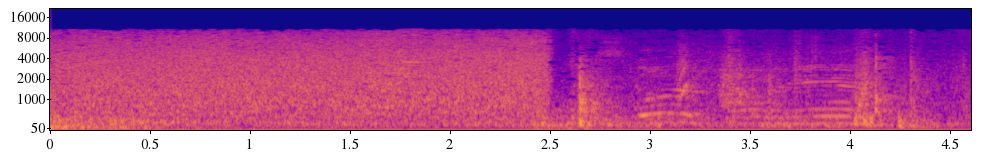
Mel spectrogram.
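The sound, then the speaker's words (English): A dense, steady roar of storm rain fills the first half, then cuts away as a person starts talking over a much quieter background. “We'll have to hide in the storm cellar”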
